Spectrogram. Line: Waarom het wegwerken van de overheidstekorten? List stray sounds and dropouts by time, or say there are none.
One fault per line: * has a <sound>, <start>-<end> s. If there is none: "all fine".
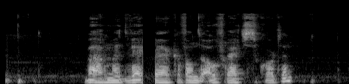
* has a dropout, 1.4-1.6 s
